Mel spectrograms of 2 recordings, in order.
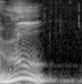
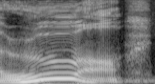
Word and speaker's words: rule: The new rule, 这个新的规定 ,rule, 不要念成 rule, 啊叫 rule,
